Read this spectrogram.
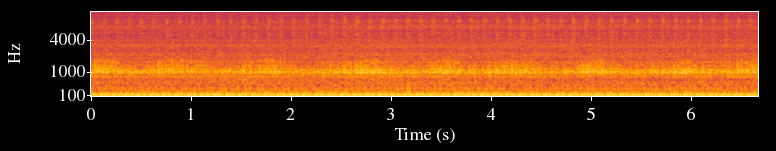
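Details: Dodge Challenger Scat Pack idling loud and steady with a low drone and a slow wavering whir on top from a bad water pump; the pump was later replaced under warranty.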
